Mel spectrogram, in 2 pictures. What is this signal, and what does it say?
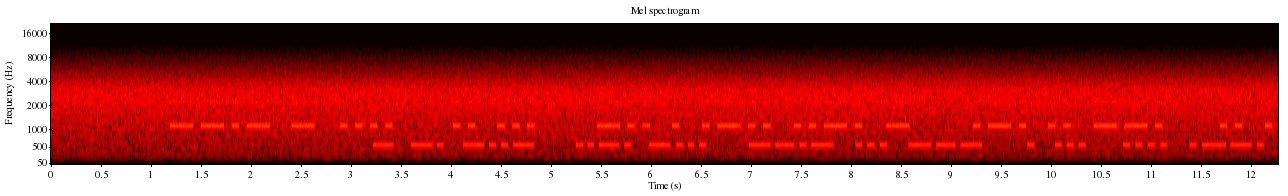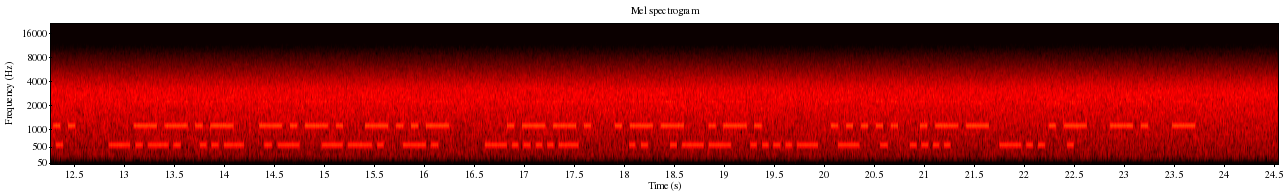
Morse code, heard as two keyed tones, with radio static. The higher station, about 16 wpm, 1120 Hz: QTH IS DELFT RIG IS QCX PWR 5W ANT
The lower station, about 20 wpm, 570 Hz: TNX FB QSO ES HPE CUAGN - IW4TEH DE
